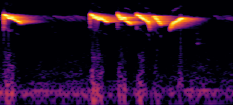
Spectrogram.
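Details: Buxtoni white-eye (pleci) giving ngalas-style gacor song used as a lure so other white-eyes reply: one high downslurred note, a pause, then a rapid run of four sweeping, squeaky descending whistles.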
